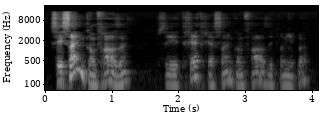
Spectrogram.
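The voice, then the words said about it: Québécois French accent. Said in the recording (French): “j'ai l'accent québécois ... mon accent était difficile à à comprendre”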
